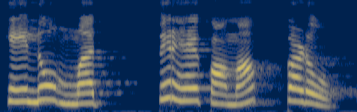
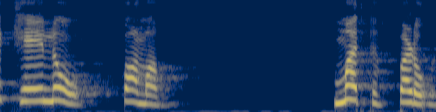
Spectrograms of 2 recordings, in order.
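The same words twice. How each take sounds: First: खेलो मत together, then पढ़ो set apart; pause after मत. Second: खेलो set apart, then मत पढ़ो together; pause after Khelo. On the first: Teacher moves the comma to change the meaning, pause after मत. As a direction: hold back पढ़ो until after the spoken comma. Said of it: "अर्थात यहाँ पढ़ने के लिए भी कहा जा रहा". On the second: Teacher shows pupils where the comma falls, pause after Khelo. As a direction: break after Khelo, saying the comma aloud. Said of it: "हमें यह पता नहीं कि यहाँ खेलने के लिए". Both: Shown as a demonstration.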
